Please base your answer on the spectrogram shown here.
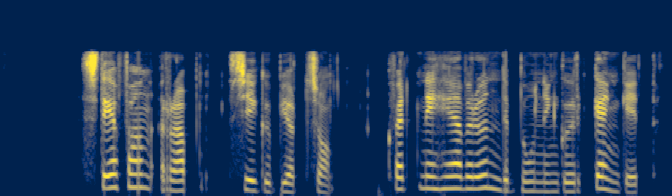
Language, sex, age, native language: Icelandic, female, 60-69, Swedish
